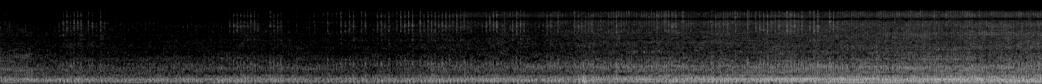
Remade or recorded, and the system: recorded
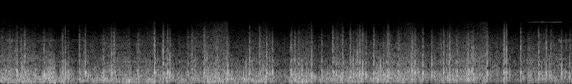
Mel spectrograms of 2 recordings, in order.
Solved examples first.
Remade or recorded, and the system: recorded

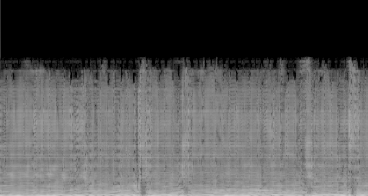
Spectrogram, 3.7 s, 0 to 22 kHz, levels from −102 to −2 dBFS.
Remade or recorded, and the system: remade, vocoder, BigVGAN v2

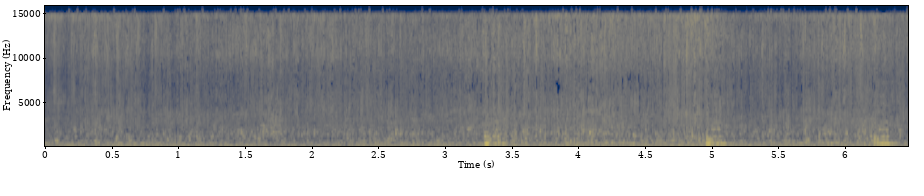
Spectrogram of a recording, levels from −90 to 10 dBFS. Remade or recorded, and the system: remade, vocoder, BigVGAN v2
